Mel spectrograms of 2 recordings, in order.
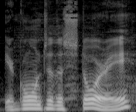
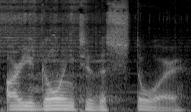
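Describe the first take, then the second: First: Higher, louder Canadian "You're going to the store, eh?" with eh tacked on; playful Canadian accent; Canadian question. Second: Said in the usual way. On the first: Shown as a demonstration. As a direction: turn a statement into a Canadian question with eh. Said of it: "Or you could say". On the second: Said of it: "normally in English, we say".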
